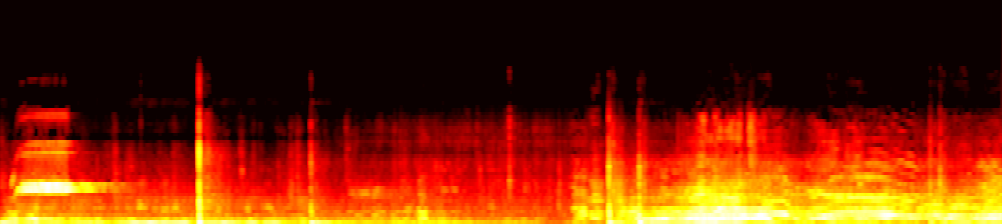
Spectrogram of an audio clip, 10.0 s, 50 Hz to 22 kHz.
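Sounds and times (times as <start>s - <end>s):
people shouting: 5.7s - 10.0s.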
